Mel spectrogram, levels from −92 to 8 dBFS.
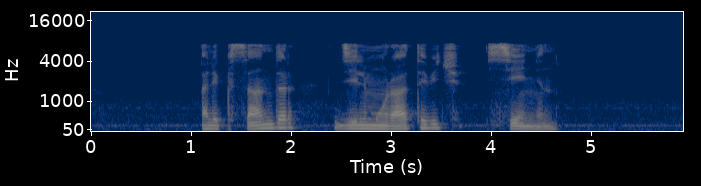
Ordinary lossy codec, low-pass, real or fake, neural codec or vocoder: Opus, 64 kbps; 7.2 kHz; real; none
